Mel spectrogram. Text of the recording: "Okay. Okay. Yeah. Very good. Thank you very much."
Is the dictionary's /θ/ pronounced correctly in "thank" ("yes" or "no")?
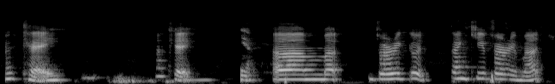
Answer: yes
